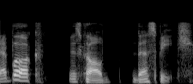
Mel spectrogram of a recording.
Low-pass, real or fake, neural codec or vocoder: 7.2 kHz; fake; codec, 16 kHz in and 24 kHz out, 2.2 kbps, FireRedTTS-2 codec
